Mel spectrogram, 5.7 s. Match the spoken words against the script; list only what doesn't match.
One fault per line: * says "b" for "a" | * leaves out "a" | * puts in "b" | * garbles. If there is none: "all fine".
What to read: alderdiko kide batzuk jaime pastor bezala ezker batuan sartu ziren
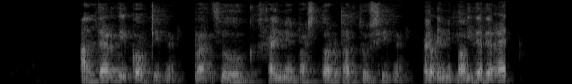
* says "ziren" for "kide"
* leaves out "bezala ezker batuan"
* garbles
